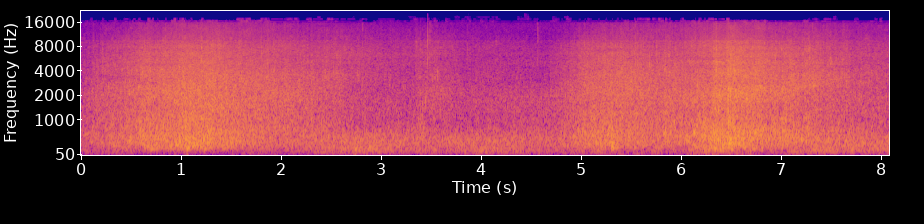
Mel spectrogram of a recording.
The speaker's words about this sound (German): Lehnen Sie sich mal zurück, schließen Sie die Augen und hören Sie das Meeresrauschen.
